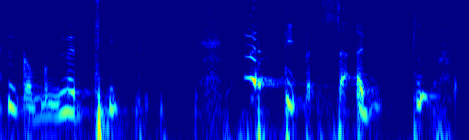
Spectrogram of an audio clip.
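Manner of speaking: high, slow fake sobbing plea; hammed-up weepy prayer voice; mock crying prayer. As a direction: whimper it like fake tears. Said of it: "bahasanya seolah-olah nangis".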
